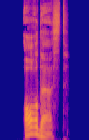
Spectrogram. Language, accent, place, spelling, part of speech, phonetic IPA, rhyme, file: German, Germany, Berlin, orderst, verb, [ˈɔʁdɐst], -ɔʁdɐst, De-orderst.ogg
- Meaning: second-person singular present of ordern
